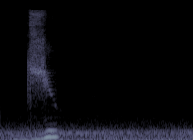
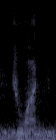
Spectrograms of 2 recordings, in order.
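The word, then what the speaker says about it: 菊: The golden flower in Mandarin is said Ju, which sounds like the word in Mandarin to live, Ju, and also to persist and endure, Jiu.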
